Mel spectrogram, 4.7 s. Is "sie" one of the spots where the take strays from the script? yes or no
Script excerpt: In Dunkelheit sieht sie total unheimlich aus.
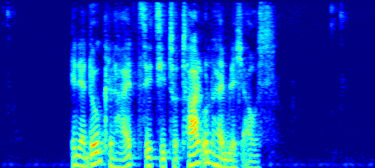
no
